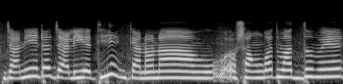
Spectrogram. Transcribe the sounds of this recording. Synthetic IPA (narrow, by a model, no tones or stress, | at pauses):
d͡ʑanieʈad͡ʑalijet̪ikɛnonaʃɔŋbad̪mad̪ʱːome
